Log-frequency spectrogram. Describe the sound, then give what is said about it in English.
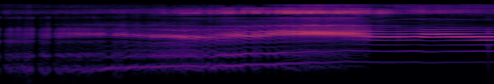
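A person imitates a cat with a long, drawn-out meow that rises in pitch and ends on a steady, nasal tone, loud with no other sounds around it. “That's too cat-like.”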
